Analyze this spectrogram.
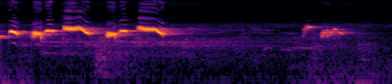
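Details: Decoy Chinese hwamei singing clear, ringing song meant to excite wild birds: a quick burst of sweet, warbled whistles for about a second and a half, a pause, then a short two-note whistled phrase.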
